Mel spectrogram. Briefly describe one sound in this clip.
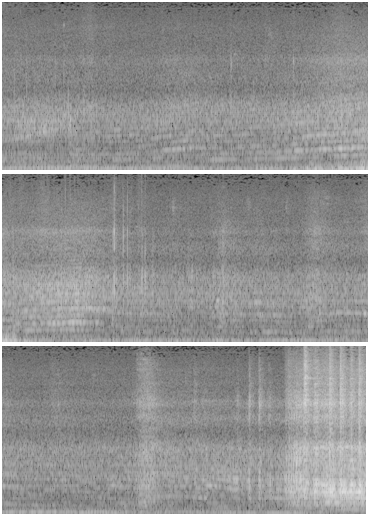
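A motorcycle engine idles and putters outdoors.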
